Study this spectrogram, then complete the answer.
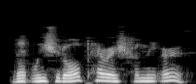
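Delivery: put-on high, lively girlish voice; a lightly voiced excited young Stella; eager young woman. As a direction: spill the gossip breathlessly.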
